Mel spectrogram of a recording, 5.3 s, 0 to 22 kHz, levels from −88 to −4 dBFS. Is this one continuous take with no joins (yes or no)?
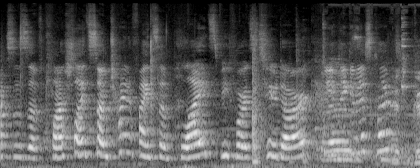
no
